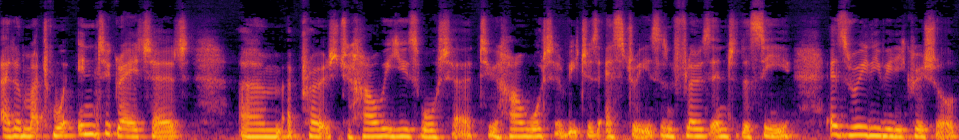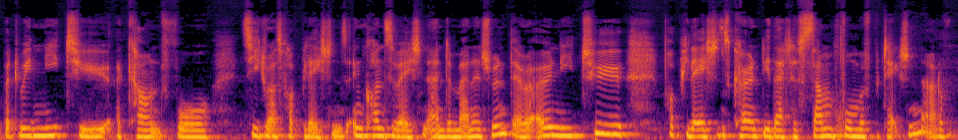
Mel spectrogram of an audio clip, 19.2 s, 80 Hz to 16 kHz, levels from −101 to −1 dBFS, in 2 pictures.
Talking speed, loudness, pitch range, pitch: 165 wpm, -21 LUFS, 175-200 Hz, 185 Hz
